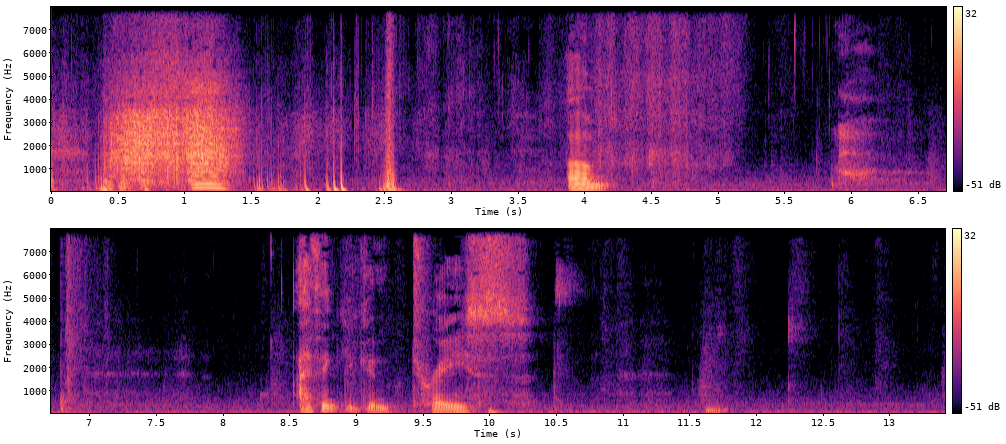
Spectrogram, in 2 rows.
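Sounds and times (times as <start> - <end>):
person blowing nose into a tissue: 0.0 - 2.6
speech: 3.9 - 4.3, 8.6 - 10.2.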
